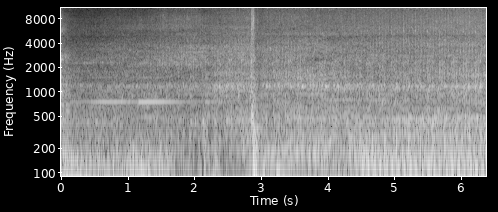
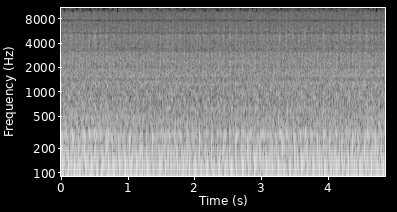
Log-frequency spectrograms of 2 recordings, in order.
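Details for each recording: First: 1997 Ford F-350 7.3L Powerstroke diesel, 164,000 miles, after replacing the alternator for a knock: steady low idle with no chatter or knock, one brief click; engine sounds healthy, fixed. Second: 1997 Ford F-350 7.3L Powerstroke diesel, 164,000 miles, warm idle, stethoscope on front pulleys: loose, uneven knocking around three a second, loudest at the alternator pulley; first sounded like rod knock, traced to failing alternator bearing.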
